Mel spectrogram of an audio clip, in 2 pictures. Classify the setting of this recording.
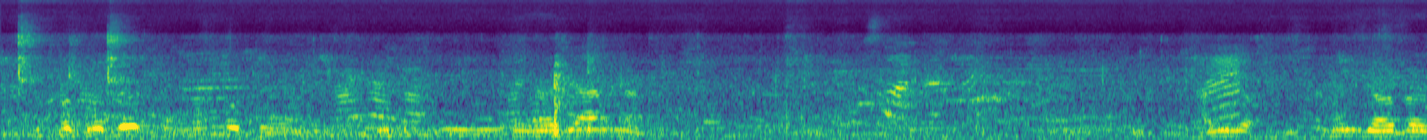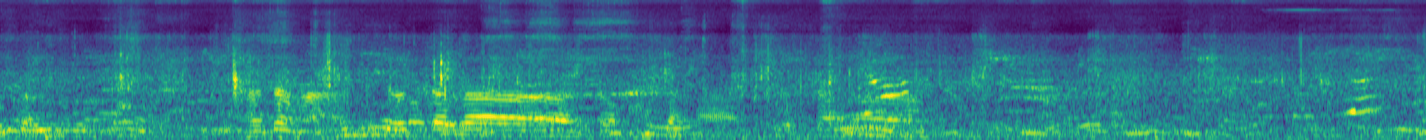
park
